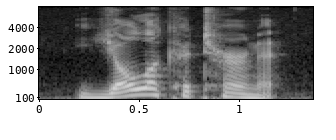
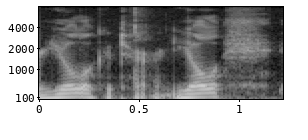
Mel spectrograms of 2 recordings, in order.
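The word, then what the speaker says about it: Jólakötturinn: It does start with like a J, but it's Jólakötturin. – Okay. – Or Jólakötturin.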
